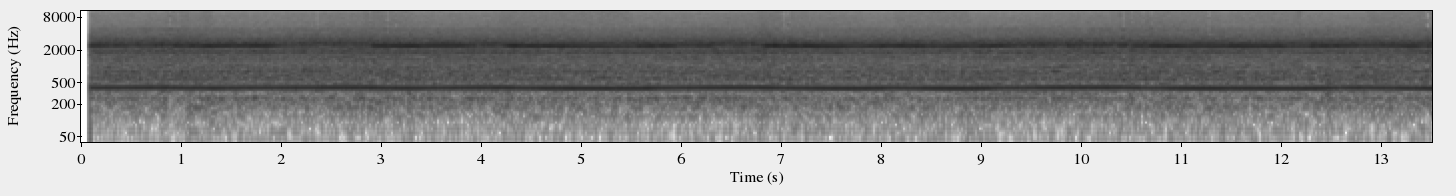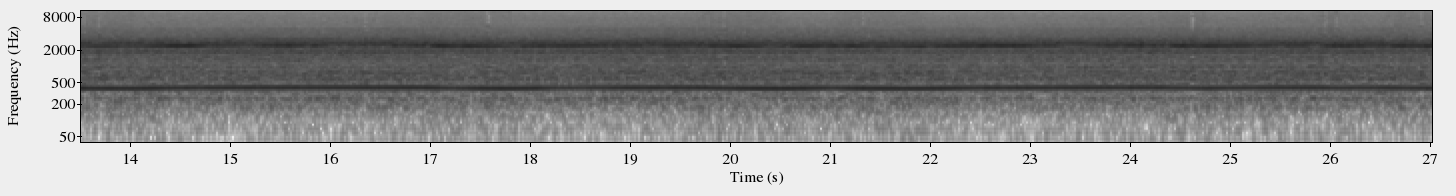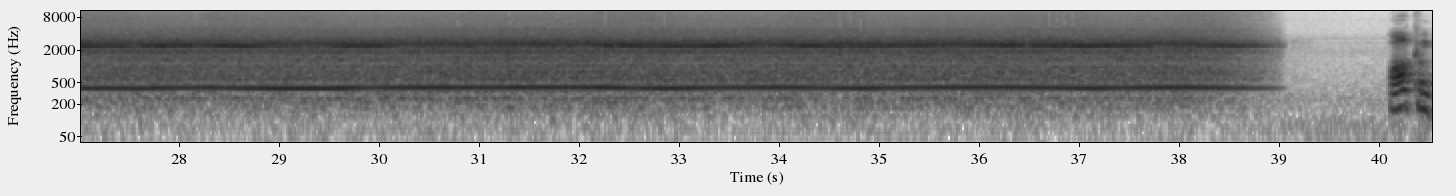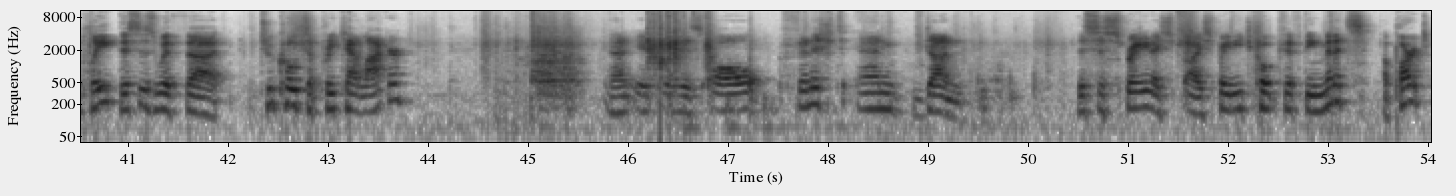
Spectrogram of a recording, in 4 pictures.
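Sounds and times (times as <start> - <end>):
machine motor whining: 0.1 - 39.1.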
